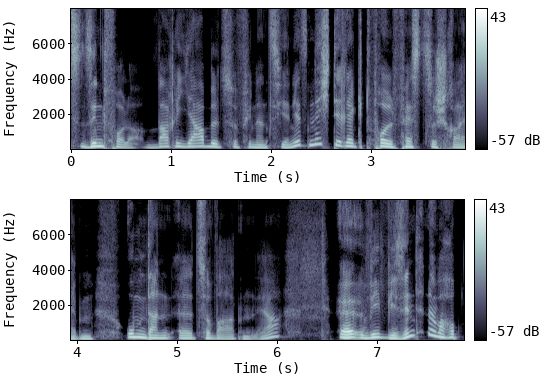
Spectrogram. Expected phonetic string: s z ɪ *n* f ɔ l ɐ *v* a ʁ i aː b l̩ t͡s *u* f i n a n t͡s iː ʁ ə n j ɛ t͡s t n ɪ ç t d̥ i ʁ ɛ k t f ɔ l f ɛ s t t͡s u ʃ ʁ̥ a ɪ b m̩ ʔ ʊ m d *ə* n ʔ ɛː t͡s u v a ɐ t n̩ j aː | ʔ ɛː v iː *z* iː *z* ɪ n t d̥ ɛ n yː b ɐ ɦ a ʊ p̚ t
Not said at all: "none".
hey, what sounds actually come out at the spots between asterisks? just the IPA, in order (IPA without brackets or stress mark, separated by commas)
n, v, u, a, v, z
